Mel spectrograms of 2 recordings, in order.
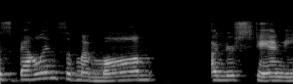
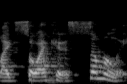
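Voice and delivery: ordinary talk, nothing marked

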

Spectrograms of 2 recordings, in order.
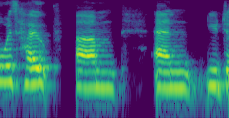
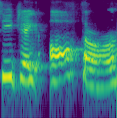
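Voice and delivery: put-on American accent; 3 semitones higher than usual. Guest giving their website for the listeners to understand, American accent. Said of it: "I better say that in an American accent".

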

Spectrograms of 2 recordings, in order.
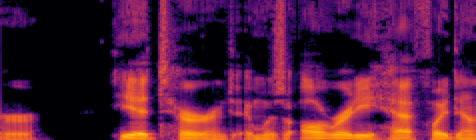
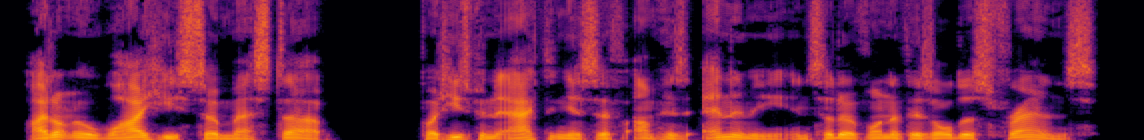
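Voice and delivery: plain reading voice

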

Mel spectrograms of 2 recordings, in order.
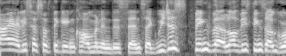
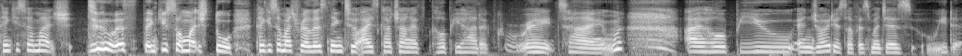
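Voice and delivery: sexy, sultry telemarketer voice. Asked to do the show's closing lines, in a sexy telemarketer voice. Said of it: "Do the closing thing with your sexiest telemarketer voice".

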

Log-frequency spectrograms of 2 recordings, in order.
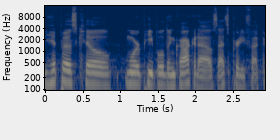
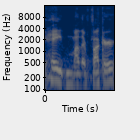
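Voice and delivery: littlest monkey voice, tiny and quieter; 4 dB quieter than usual. Joking about a monkey that hates everybody, voicing it: littlest monkey voice. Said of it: "That monkey has the littlest fucking voice".

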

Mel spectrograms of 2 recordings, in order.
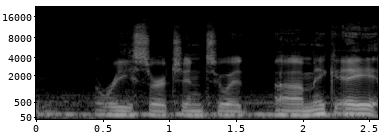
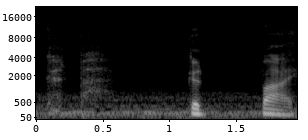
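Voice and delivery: distinct hushed whisper; 2 semitones higher than usual. The storyteller voices her goodbye as the player walks out, in a distinct whisper. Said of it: "a very distinct whisper".

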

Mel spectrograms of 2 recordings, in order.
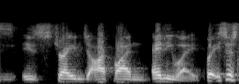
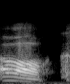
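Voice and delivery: crestfallen, gutted, let-down announcer-style voice. Recalling an announcer's reaction, the speaker imitates his gutted disappointment. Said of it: "it's just a disappointment in his voice".

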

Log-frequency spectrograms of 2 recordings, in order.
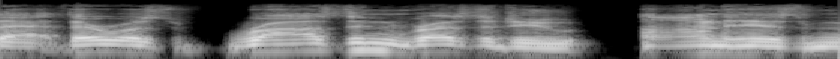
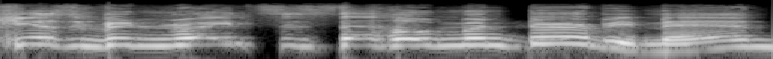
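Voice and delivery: very high-pitched, bad, fake New York accent; 11 semitones higher than usual. Mocking a Mets fan's take on Pete Alonso, in a bad New York accent. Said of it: "there's a really bad New York accent".

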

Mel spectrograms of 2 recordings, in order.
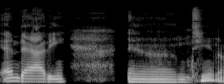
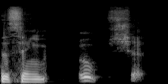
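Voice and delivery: ordinary talk, nothing marked

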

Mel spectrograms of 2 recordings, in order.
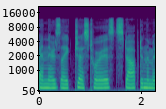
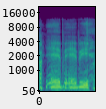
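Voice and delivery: loud, very husky voice; 2 semitones higher, 7 dB louder than usual. Recalling the voice that ruined a childhood: really husky voice. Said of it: "it was like this really husky".

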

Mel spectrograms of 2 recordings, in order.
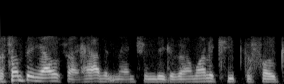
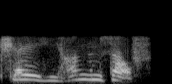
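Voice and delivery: high-pitched scream; 8 semitones higher than usual. Retelling how the mother-in-law screamed back at him by phone, retelling a scream. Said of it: "she screams back at him".

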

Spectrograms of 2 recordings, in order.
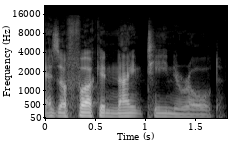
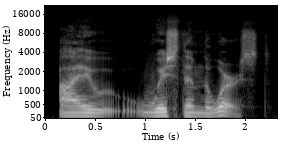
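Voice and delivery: plain

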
